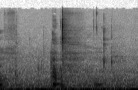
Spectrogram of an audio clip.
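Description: A pause in a man's talk: a couple of faint clicks about a second in, over a low steady hum.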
